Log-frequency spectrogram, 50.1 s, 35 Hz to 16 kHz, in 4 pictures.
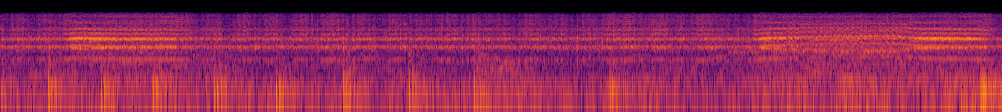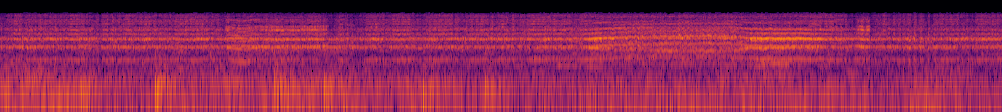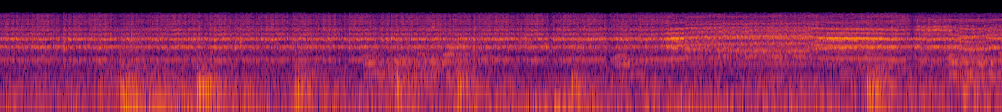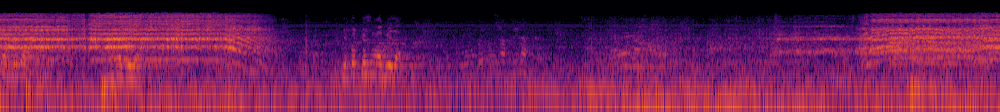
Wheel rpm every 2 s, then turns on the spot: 160, 160, 160, 160, 160, 160, 160, 160, 160, 160, 160, 160, 160, 160, 160, 160, 160, 160, 160, 160, 70, 0, 10, 20, 100.
44-48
